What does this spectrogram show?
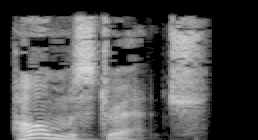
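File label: "homestretch", British English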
